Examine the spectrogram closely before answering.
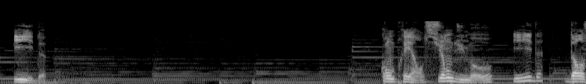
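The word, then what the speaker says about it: إذ: Le mot en verre se prononce id.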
